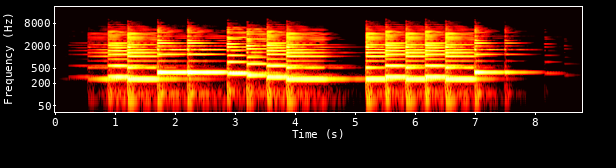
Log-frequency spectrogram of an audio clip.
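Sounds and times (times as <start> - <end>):
midi music: 0.6 - 7.4.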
